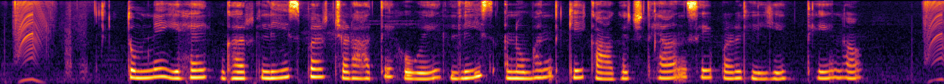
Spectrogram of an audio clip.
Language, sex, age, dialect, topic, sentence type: Hindi, female, 18-24, Hindustani Malvi Khadi Boli, banking, statement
